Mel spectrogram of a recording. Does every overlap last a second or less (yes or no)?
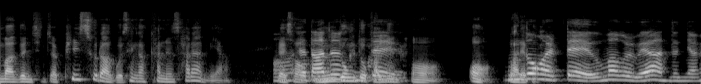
no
